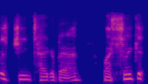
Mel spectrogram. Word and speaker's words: Tagaban: My father was Tlingit Filipino, and he in the Philippines is pronounced as Tagaban.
